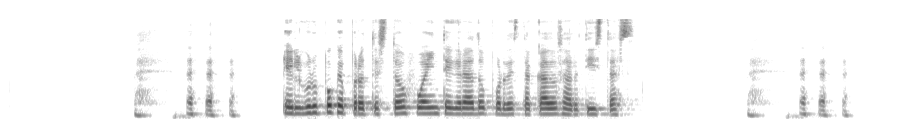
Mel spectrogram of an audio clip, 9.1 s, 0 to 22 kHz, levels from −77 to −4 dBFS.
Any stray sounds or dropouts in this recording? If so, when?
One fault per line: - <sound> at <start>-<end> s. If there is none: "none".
- laugh at 1.3-2.4 s
- laugh at 7.5-8.6 s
